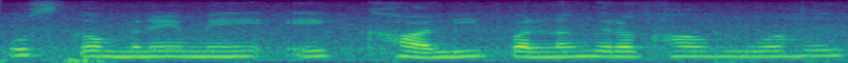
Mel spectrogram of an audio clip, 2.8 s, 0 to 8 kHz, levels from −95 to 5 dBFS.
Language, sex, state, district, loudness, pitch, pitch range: Hindi, female, Chhattisgarh, Raipur, -18 LUFS, 220 Hz, 215-225 Hz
